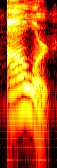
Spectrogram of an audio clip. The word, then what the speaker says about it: hour: also an elephant an hour an hour its H is consonant later but this H is silent it is silent we pronounce our only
